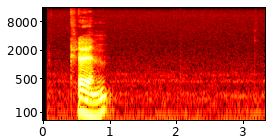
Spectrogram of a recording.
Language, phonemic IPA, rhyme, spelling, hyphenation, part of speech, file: Norwegian Bokmål, /ˈkløːnn̩/, -øːnn̩, klønen, kløn‧en, noun, Nb-klønen.ogg
- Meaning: definite masculine singular of kløne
